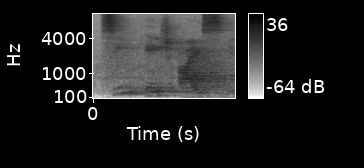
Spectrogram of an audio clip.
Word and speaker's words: chic: CHIC is, you know, like that French word that's like fashionable? How do you pronounce that? Chic, right?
